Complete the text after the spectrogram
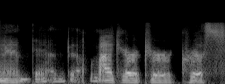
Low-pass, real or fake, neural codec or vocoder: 7.2 kHz; fake; codec, 16 kHz, 1 kbps, FreqCodec, smaller model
